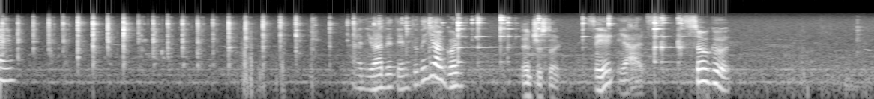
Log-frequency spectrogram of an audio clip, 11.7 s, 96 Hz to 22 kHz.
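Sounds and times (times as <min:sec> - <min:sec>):
eggs cracked and broken in a kitchen: 0:00.0 - 0:09.3
speech: 0:04.8 - 0:06.3, 0:07.0 - 0:09.8.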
